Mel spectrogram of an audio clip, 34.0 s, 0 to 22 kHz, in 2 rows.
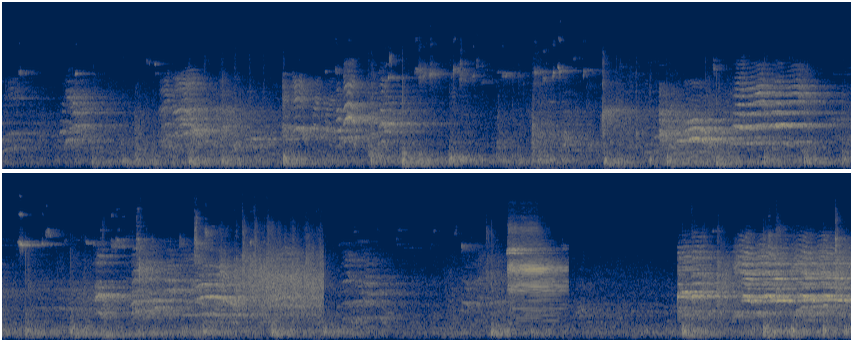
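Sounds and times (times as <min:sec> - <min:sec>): indistinct shouting voices: 0:27.1 - 0:28.3, 0:30.5 - 0:33.9.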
